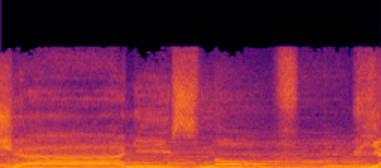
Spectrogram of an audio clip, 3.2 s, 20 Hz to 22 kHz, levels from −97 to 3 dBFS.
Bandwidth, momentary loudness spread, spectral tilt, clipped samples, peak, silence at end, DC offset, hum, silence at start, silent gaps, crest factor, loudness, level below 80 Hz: 16 kHz; 5 LU; -4 dB/octave; under 0.1%; -4 dBFS; 0 s; under 0.1%; none; 0 s; none; 14 dB; -19 LUFS; -30 dBFS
